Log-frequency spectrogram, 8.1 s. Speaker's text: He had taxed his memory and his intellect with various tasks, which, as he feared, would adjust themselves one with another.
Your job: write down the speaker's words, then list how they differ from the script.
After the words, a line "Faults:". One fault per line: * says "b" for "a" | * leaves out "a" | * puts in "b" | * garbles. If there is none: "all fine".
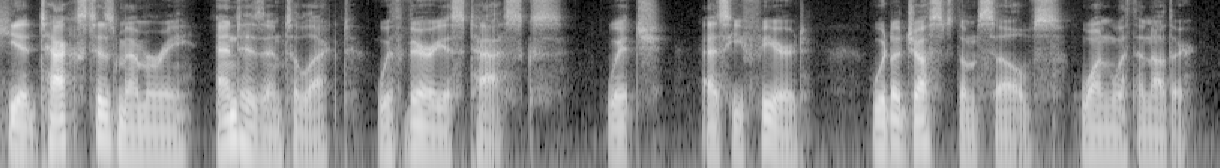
He had taxed his memory and his intellect with various tasks, which, as he feared, would adjust themselves one with another.
Faults:
all fine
